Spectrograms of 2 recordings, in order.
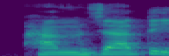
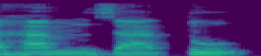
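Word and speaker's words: الهمزة: Nah, tadi Bu bacanya hamzati ya, Bu. Iya, soalnya dikirainnya ada alif lamnya kan kirainnya isim makanya ragus. Oke, sekarang cara baca yang betul adalah wakatil hamzatu.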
